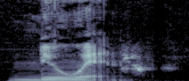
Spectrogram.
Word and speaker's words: Nguyen: how do you say your last name nguyen nuen okay my last name is horrible anyway so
